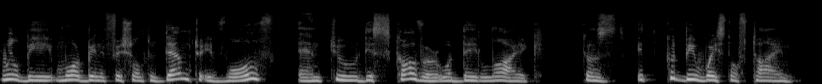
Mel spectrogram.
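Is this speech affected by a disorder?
No.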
